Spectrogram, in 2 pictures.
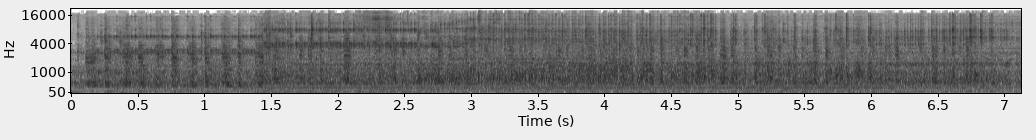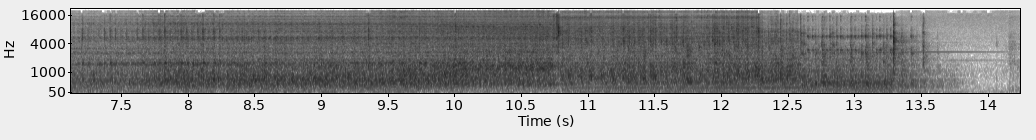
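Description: Drill bit boring a hole through a steel replacement panel held in locking grips, a loud steady mechanical whir with grinding chatter close by, continuing for many seconds before spinning down abruptly.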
